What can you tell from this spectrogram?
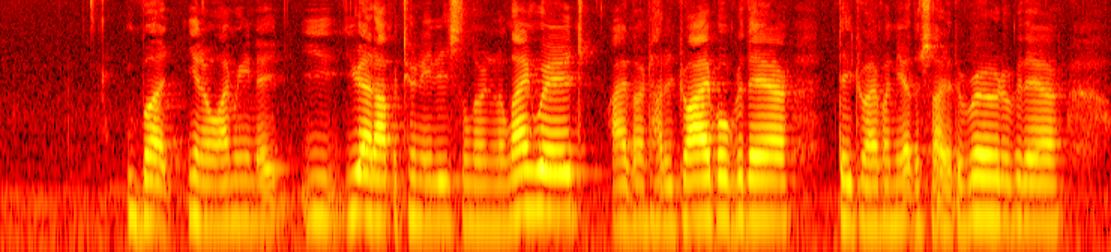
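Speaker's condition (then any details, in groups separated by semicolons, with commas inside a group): Cleft palate and cleft lip; congenital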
